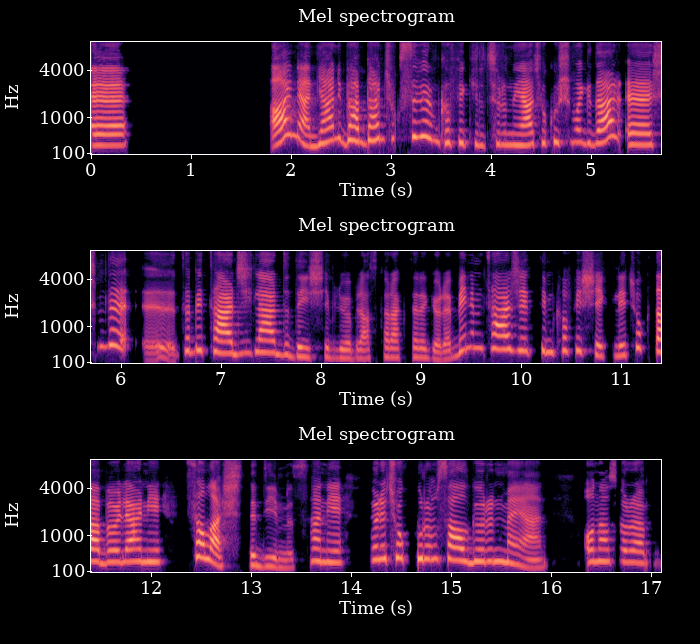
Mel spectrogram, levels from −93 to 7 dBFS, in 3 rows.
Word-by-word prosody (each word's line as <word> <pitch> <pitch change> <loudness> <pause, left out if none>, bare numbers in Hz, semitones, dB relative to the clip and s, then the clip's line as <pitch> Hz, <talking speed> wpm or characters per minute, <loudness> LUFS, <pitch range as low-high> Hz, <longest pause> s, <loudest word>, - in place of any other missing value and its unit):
Eee 250 0 +5 1.4
Aynen, 400 - +5
yani, 335 +8 +1
ben 345 -4 +4
ben 365 +2 +2
çok 390 +1 -12
seviyorum 440 -5 +1
kafe 305 -1 -4
kültürünü, 260 -1 -8
ya, 250 +2 +4
çok 295 +3 -9
hoşuma 315 0 -4
gider. 295 +2 +4 0.2
Eee, 260 0 +4
şimdi, 425 - -5 0.3
ııı, 415 -5 -6
tabii 330 0 -4
tercihler 280 -1 +3
de 235 -4 -9
değişebiliyor 190 -3 -6
biraz 170 0 -9
karaktere 190 0 -7
göre. 160 - -7
Benim 385 +4 -3
tercih 360 -3 +3
ettiğim 320 -2 -6
kafe 325 +2 -6
şekli, 220 -4 -5
çok 385 - -8
daha 290 -4 +6
böyle, 275 0 +1
hani, 280 -1 +2 0.2
salaş 365 - +3
dediğimiz, 180 - -6
hani, 275 -3 -1 0.3
böyle, 335 +1 +1
çok 360 +1 -2
kurumsal 335 -4 +3
görünmeyen, 265 - -2 0.3
ondan 290 +1 -1
sonra, 275 -3 -4
285 Hz, 145 wpm, -19 LUFS, 245-330 Hz, 1.4 s, daha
